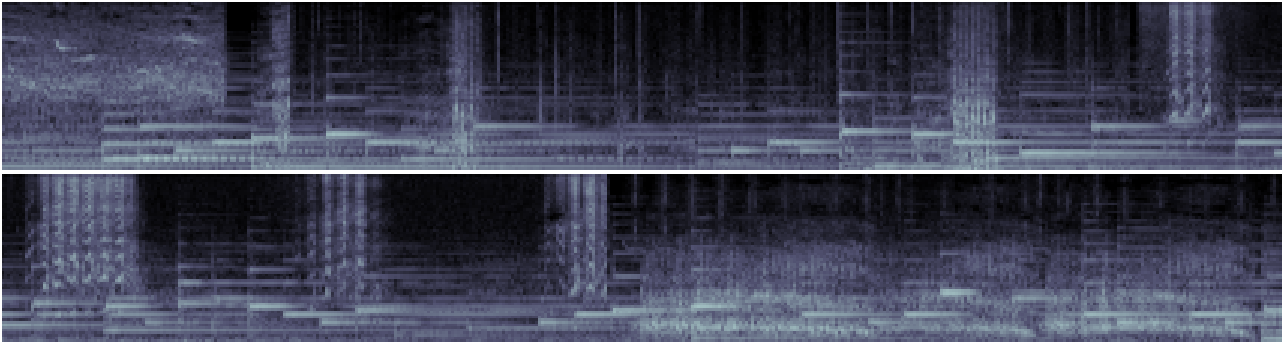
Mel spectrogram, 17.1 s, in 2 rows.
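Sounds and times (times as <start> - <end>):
background music: 0.0 - 17.0
goat bleating: 7.6 - 11.3, 12.0 - 12.6.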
